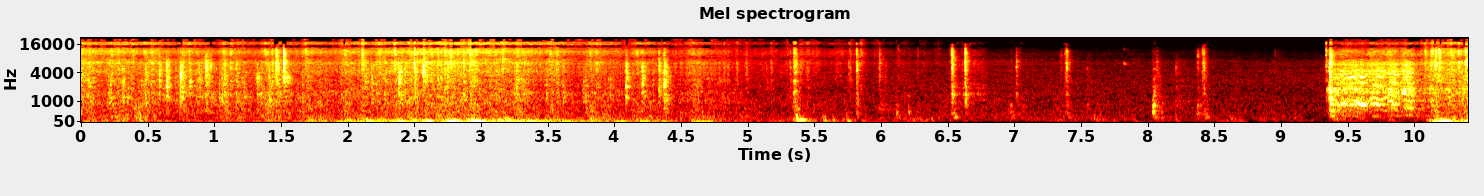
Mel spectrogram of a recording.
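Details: 1989 Dodge three-quarter-ton base-model truck that had sat for years, with almost no fuel in it and primed before starting: it catches after a short crank and settles into a steady even low idle with no smoke. Healthy.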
